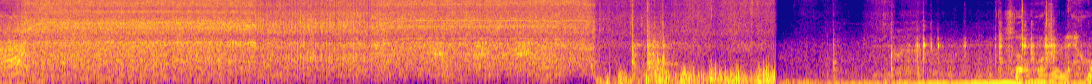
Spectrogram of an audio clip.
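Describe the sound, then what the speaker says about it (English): A power tool drills through a metal bracket for a lounge seat backrest, giving a steady high rasping whine for about six seconds that then breaks into shorter uneven bursts and handling noise. "So I'm just re-drilling the bracket for the lounge seat backrest."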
